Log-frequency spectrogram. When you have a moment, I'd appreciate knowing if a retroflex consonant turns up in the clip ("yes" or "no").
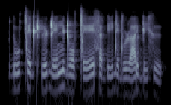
yes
